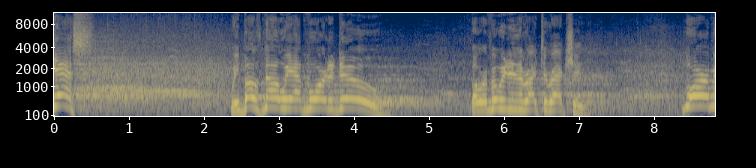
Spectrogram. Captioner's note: applause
